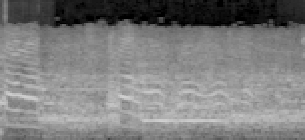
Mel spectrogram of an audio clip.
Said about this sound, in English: footage of the funeral shows thousands and thousands of people crying, wailing even. As they rock back and forth on the ground, screaming in anguish for Kim Il sung.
